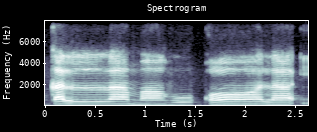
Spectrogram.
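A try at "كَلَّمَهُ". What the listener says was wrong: Kallamahu. Hu-nya panjang.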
